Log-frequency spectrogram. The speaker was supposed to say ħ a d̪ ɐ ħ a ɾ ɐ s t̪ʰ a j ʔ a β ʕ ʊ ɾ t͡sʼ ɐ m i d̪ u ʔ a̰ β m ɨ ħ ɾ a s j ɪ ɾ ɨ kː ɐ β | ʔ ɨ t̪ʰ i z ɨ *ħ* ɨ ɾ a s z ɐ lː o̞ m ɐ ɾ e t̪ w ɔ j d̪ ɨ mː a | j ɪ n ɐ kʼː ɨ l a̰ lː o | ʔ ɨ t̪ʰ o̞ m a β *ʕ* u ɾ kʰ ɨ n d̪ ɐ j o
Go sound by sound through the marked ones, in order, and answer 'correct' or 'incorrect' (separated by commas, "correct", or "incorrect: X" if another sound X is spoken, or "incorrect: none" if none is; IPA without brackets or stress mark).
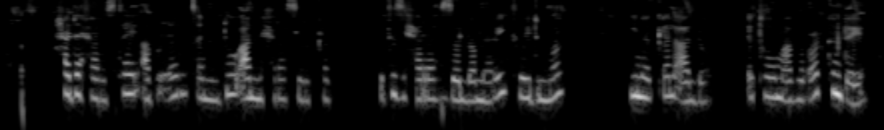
correct, correct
